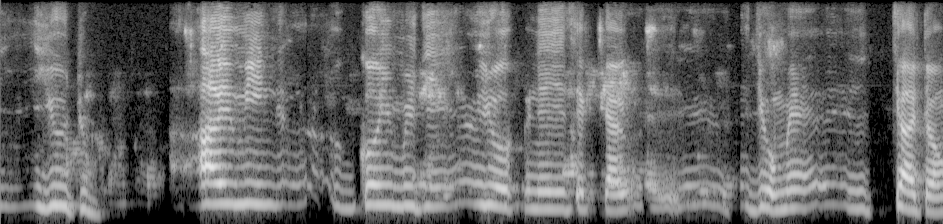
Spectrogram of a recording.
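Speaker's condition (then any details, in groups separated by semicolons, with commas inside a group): Cerebral palsy; from birth, affects walking; cannot speak normally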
